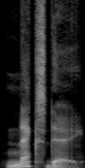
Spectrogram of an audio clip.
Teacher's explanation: A common example, next day, often loses the T sound completely, sounding more like next day. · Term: elision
